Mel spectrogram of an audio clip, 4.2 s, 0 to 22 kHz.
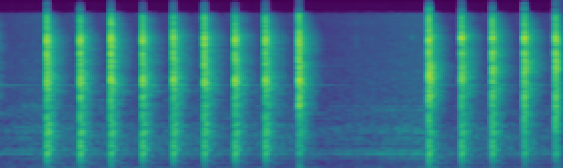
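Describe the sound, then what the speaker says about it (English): Sharp metallic hammer strikes on a flathead screwdriver, chiselling at an engine cover on a Honda CB500 motorcycle: a steady run of about ten evenly spaced taps, a short pause, then five more, close and loud. "My next idea involves a hammer and a flathead screwdriver. I'm gonna try to make a little indentation and then just try to crank it out."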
